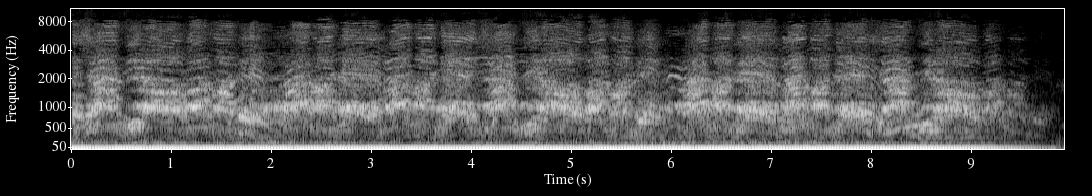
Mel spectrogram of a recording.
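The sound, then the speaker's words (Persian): A large crowd of protesters in Iran, demonstrating in solidarity with victims of the Metropol tower collapse, shouts and chants slogans together in a loud, dense roar, voices rising and falling in rough rhythmic surges that continue steadily before fading out at the end. “کاربران شبکه‌های اجتماعی در ایران در ساعت اخیر به رغم دشواری‌های فراوان در اینترنت، ویدیوهایی را از اعتراض‌ها و شعارهای سر داده شده از سوی مردم انتشار دادند.”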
